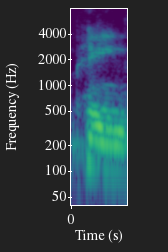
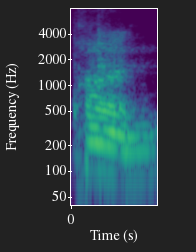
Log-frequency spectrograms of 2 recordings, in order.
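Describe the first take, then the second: First: It rhymes with rain, ending in n. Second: It has a nasal vowel, like pawn. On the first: This is how the speaker says it. "but I say" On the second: This is how the French say it. "They pronounce it pawn"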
